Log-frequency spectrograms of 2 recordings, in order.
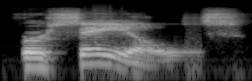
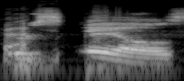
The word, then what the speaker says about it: Versailles: it was um the the name of the town is spelled the same as uh versailles the the big palace in france but they're saying right they say or something for sales oh even worse yeah for sales that's worse yeah and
